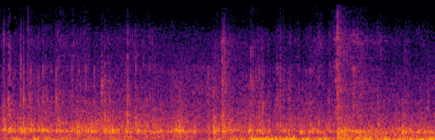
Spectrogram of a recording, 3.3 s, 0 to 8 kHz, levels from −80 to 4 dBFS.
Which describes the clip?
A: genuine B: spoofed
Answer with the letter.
A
